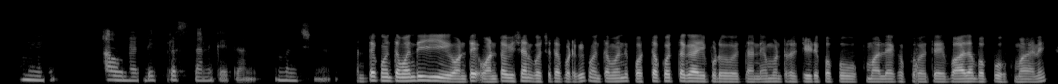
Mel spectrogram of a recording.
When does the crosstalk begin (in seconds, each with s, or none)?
none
